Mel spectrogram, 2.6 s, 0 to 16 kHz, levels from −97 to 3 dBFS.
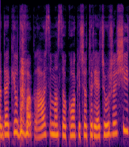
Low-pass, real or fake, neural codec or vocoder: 14.4 kHz; real; none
